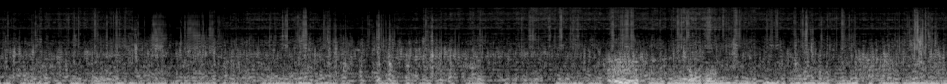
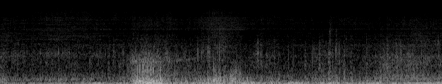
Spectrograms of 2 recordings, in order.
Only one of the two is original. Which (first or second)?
second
